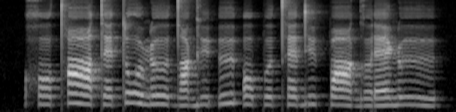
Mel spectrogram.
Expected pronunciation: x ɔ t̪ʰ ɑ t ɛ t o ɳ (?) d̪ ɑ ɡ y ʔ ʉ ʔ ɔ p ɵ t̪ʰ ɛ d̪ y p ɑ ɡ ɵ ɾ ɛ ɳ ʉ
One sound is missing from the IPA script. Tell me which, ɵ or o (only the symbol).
ɵ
